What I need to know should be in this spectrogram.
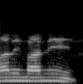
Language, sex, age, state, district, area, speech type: Manipuri, male, 45-60, Manipur, Imphal East, rural, conversation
